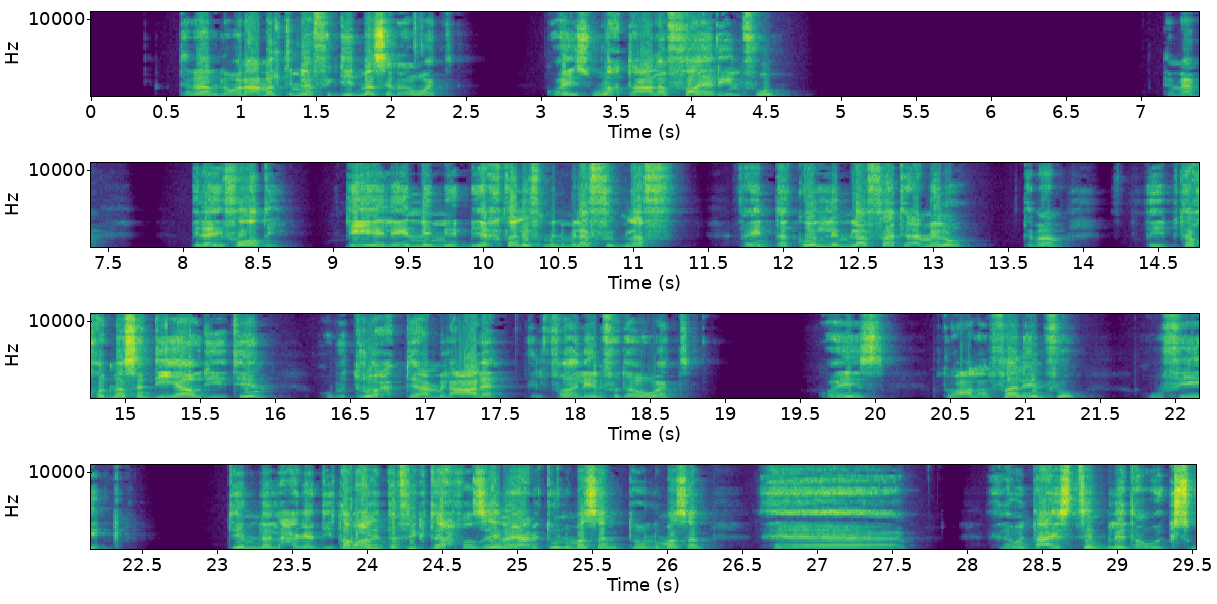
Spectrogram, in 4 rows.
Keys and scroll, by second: 1.7 super+n, 2.1 super+Return.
